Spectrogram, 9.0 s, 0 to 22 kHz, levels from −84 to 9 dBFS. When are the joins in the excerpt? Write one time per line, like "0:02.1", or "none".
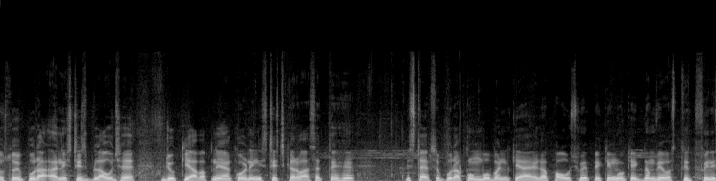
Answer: none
